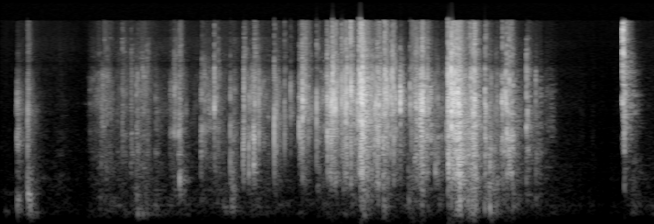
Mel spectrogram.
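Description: A foil wrapper crinkles and tears open in someone's hands.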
